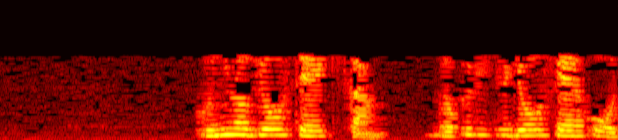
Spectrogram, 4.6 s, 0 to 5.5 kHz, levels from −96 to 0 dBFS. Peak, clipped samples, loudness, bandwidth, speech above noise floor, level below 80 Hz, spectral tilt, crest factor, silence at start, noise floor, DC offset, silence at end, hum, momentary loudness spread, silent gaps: -12 dBFS; under 0.1%; -28 LUFS; 3.5 kHz; 38 dB; -72 dBFS; -9.5 dB/octave; 18 dB; 1.5 s; -65 dBFS; under 0.1%; 0 s; none; 9 LU; none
